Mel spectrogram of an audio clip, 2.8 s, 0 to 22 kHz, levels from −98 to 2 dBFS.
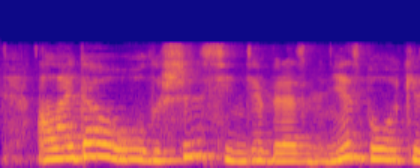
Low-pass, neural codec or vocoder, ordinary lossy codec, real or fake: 7.2 kHz; vocoder, 24 kHz, 100 mel bands, Vocos; none; fake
